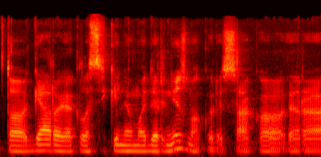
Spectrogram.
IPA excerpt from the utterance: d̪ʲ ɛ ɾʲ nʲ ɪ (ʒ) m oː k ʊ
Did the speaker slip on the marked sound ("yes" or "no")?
yes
